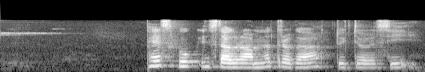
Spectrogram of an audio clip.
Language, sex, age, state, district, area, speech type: Manipuri, female, 30-45, Manipur, Bishnupur, rural, spontaneous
